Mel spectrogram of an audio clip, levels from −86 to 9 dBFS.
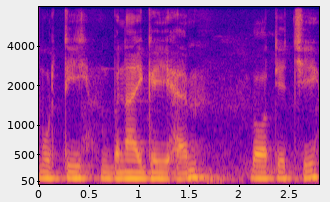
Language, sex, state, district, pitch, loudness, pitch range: Hindi, male, Himachal Pradesh, Shimla, 100 Hz, -16 LUFS, 100-105 Hz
